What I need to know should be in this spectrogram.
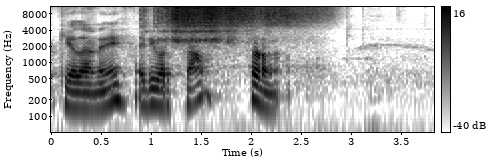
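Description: Dry grains pour with a hiss into a metal pan.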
